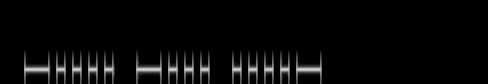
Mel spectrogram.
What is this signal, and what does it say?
Morse code, heard as a keyed tone, about 15 wpm, 700 Hz. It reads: 6B4
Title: All Cut Numbers - 3-Digit 15wpm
